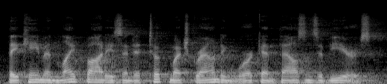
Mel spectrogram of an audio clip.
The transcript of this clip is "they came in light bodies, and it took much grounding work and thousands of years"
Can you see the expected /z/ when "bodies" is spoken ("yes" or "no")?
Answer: yes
